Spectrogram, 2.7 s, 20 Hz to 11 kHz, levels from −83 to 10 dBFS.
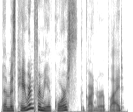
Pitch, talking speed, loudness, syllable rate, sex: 240 Hz, 245 wpm, -18 LUFS, 6.1 syllables/s, female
